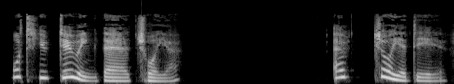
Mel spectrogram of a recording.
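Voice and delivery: fake British accent, storybook style. Joking around in British accents with friends: put-on British accent. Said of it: "half of it's from Harry Potter".

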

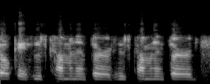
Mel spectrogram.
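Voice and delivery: ordinary talk

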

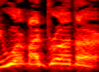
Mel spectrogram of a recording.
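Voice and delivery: high-pitched yell. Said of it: "literally yells to Anakin".

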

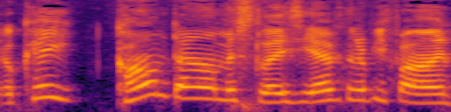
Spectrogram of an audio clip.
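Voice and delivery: high-pitched, soothing call-centre agent voice.

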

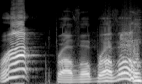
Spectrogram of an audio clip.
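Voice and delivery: very loud, high, squawking parrot voice. Picturing a magician who talks like a parrot, the speaker shows it: parrot voice. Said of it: "he'd talk like a parrot".

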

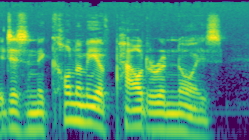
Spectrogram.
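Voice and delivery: plain reading voice

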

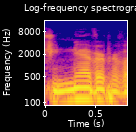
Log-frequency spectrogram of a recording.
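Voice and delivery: ordinary delivery

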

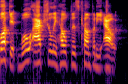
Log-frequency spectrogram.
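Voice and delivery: ordinary talk, nothing marked

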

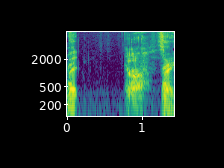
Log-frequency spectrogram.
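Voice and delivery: sputtering and choking, coughing through the words mid-sentence. Speaker breaks off talking, choking on something caught in the throat. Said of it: "Are you choking on something there?".

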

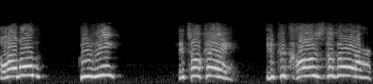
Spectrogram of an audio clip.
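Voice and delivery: very high, little cartoon mouse voice. Retelling a game scene where Mickey calls to Donald and Goofy, Mickey Mouse voice. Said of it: "And then and then Mickey's like".

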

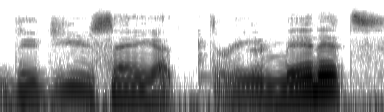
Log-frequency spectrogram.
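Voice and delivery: put-on slow old man voice.

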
